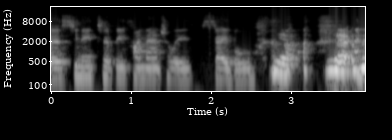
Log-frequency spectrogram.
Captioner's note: laughs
